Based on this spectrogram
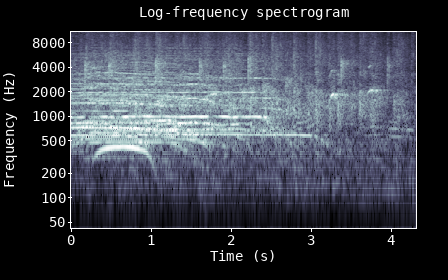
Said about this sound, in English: So he's here with us. Y'all give Ralph a big round of applause.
